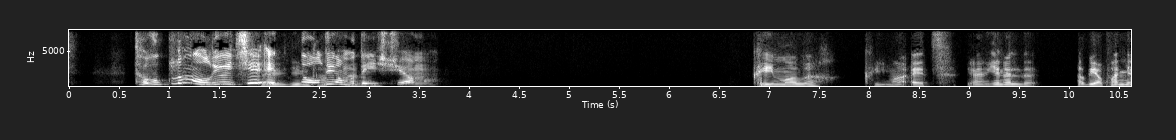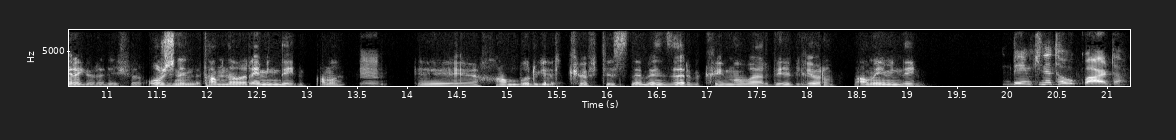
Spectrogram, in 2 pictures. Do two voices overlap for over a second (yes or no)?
yes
